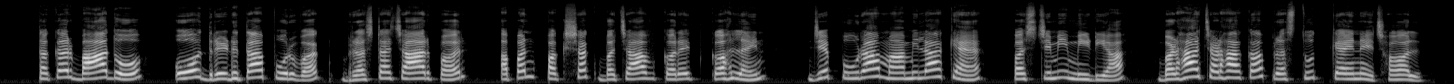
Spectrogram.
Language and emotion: Maithili, neutral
